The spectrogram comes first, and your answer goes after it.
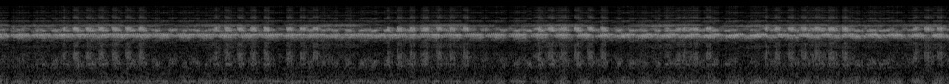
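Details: Autumn insects in a Japanese garden before daybreak: a constant high, ringing trill from many singers, with bursts of faster pulsed chirping rising and fading every few seconds.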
